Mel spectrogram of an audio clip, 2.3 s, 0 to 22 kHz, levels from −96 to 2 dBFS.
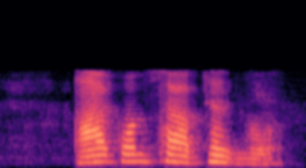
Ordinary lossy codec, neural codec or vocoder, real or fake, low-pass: AAC, 16 kbps; autoencoder, 22.05 kHz, a latent of 192 numbers a frame, VITS, trained on one speaker; fake; 7.2 kHz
